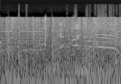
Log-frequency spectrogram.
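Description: Loud background din with a low rumble, over which voices call out in drawn-out, falling-pitch shouts about halfway through and near the end.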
